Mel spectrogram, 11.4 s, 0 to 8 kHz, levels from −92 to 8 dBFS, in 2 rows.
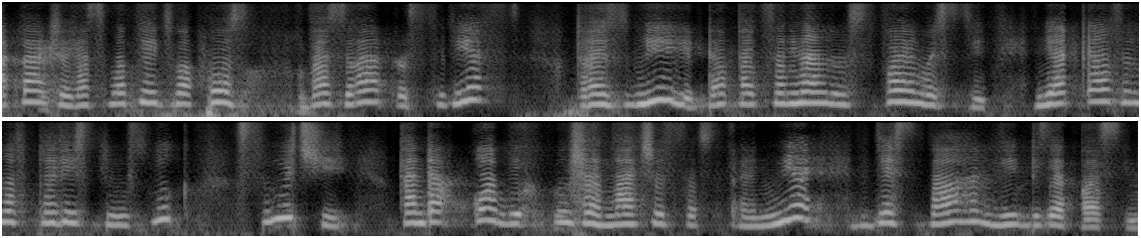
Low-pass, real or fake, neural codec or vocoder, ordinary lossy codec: none; fake; codec, 16 kHz, 0.5 kbps, FreqCodec, smaller model; none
